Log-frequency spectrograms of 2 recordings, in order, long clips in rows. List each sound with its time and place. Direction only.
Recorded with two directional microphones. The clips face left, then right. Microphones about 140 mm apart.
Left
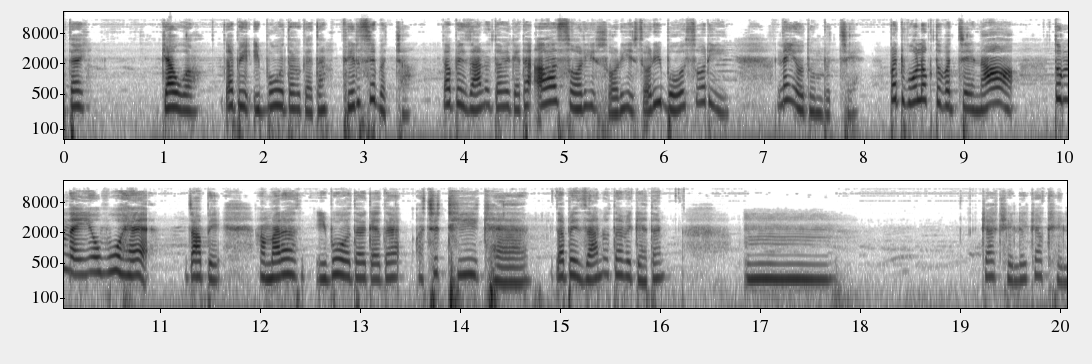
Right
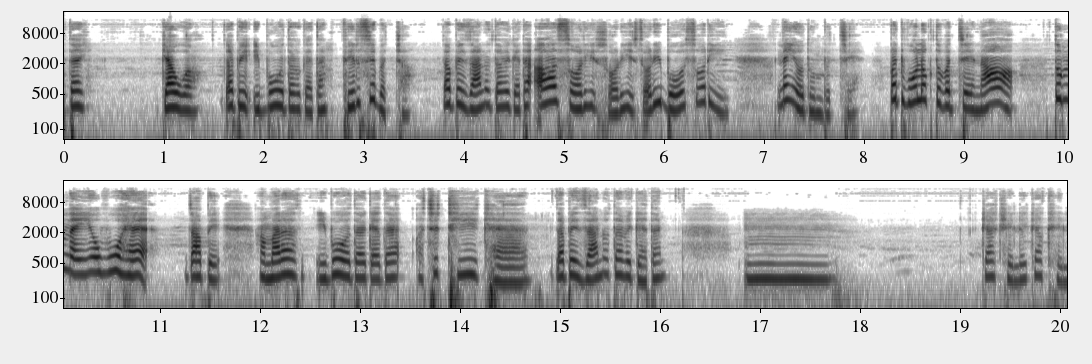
0.9 s a woman's voice: 50° right (ahead or behind); by 16.5 s 30° right (ahead or behind)
16.8 s a sound: 10° right (ahead or behind)
19.2 s a woman's voice: 30° right (ahead or behind)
